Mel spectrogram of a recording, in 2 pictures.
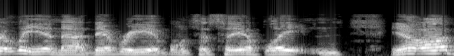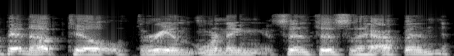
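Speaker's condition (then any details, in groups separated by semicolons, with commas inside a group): Brain injury; speech affected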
